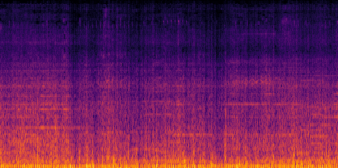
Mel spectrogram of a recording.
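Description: Harley-Davidson Ultra's V-twin engine running steadily at cruising speed under way, a dense low rumble mixed with road and wind noise.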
